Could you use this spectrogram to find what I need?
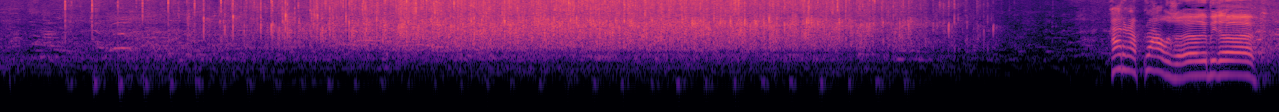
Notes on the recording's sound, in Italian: Registrato al Teatro Manzoni di Milano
